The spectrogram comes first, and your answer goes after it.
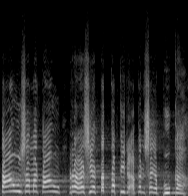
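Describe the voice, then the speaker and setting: A man voicing a coy, teasing young woman in a high squeaky falsetto, in a joking sermon story. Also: normal speed, bright, forceful tone, full character voice. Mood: coy, pleading. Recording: echoey hall.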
